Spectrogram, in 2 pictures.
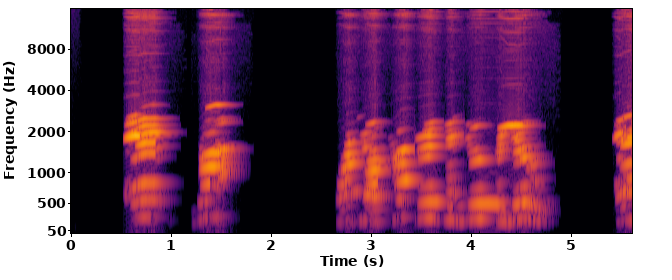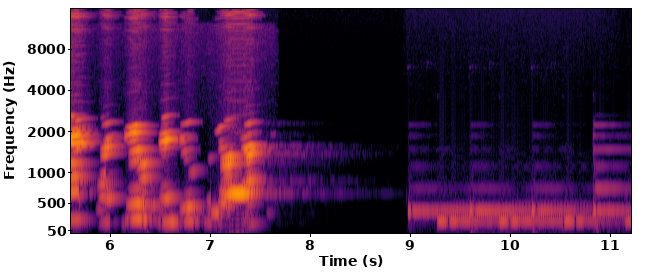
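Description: A speech clip ("not what your country can do for you, what you can do for your country") rendered as warbling digital whistle tones that follow the rhythm of talking, with the original speech not playing along, in short bursts and longer phrases, ending in a steady, low buzzy tone.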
